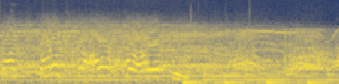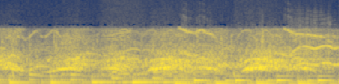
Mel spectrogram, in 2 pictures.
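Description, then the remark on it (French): A large crowd of thousands of Germans at the wall in Germany shouts and chants "Tür auf" (open the doors) together in a loud, continuous roar of many overlapping voices, rising and falling in repeated waves over a steady low rumble. “Tür auf, ouvrez les portes, un cri repris de part et d'autre du mur lorsque des milliers d'Allemands, à l'est comme à l'ouest, ont appris l'extraordinaire nouvelle.”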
